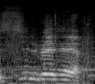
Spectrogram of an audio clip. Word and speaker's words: Sylvainer: C'est Sylvainer, si on le dit bien comme il faut. Sylvain avec fini par ER. Sylvainer. Ok, bravo Sylvainer, tu as gagné. Est-ce que tu as une imprimante 3D? Sylvainer, est-ce que tu peux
